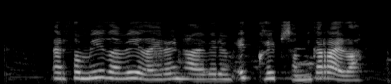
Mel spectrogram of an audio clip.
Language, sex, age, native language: Icelandic, female, 30-39, Icelandic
